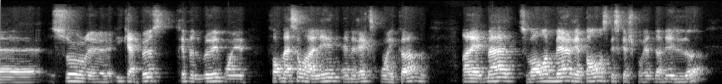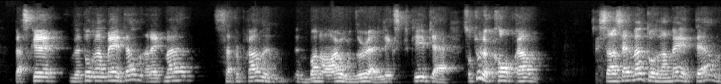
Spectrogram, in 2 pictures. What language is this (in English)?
French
